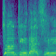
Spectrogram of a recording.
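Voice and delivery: mock protest. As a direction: imitate the client squirming under the question. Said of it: "And she's like".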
